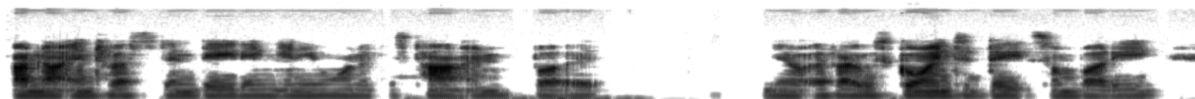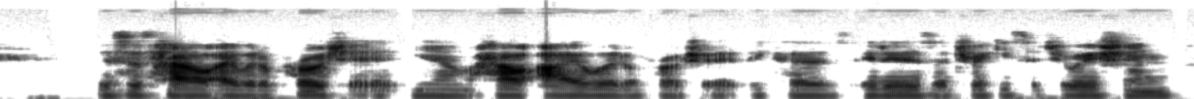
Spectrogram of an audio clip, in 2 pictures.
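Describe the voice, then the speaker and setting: A man's voice: on the low side, completely flat delivery, moderate pace, muffled recording. A young man giving earnest, rambling advice in a casual vlog, with many fillers. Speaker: vlogger.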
